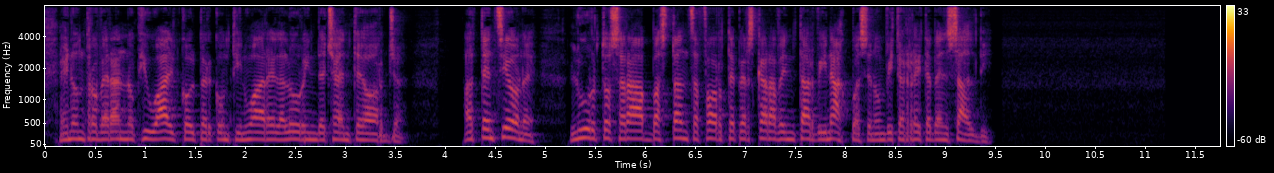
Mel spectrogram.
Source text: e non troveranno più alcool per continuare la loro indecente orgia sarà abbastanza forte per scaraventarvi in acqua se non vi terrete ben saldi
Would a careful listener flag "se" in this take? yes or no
no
